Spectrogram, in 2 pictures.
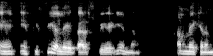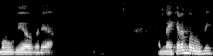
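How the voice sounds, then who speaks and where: Delivered at a fairly quick pace with long, frequent pauses, the voice has a dark, mellow tone and ordinary pitch variation, in a dry, close sound with no echo. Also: man, medium pitch for a man. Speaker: livestream host, vlogger. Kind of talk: casual livestream talk. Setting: live stream. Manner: animated.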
